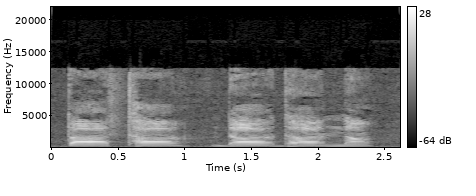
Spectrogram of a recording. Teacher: जिनमें जीभ दंत में लगती है तो वो दंत व्यंजन कहलाते हैं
